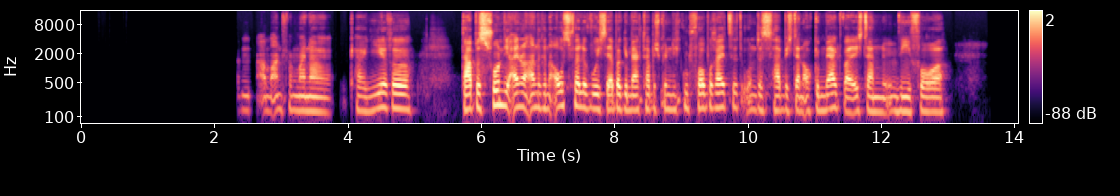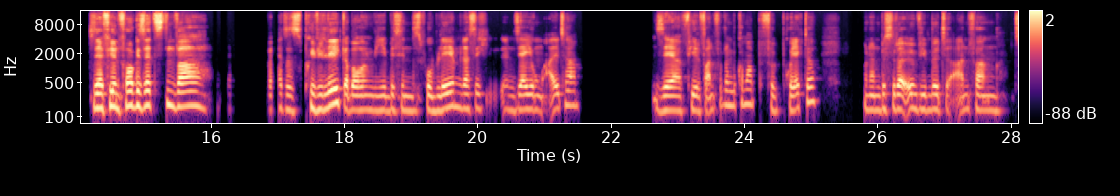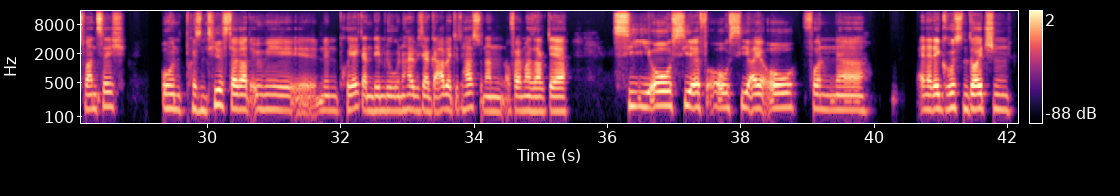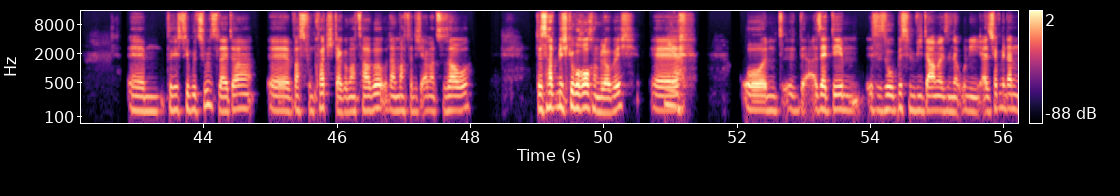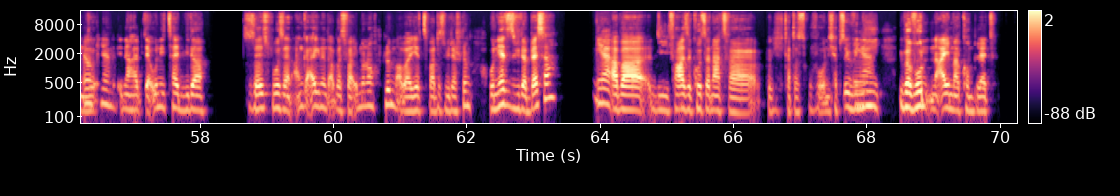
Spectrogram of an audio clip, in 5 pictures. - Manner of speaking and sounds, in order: other background noise; chuckle
- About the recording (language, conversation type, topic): German, advice, Wie kann ich mit Prüfungs- oder Leistungsangst vor einem wichtigen Termin umgehen?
